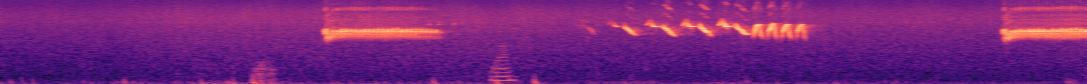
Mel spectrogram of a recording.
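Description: A warbler sings a quick run of high, sharp chirping notes in the middle. Steady high buzzing tones come before and after it, and a few low knocks sound earlier.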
